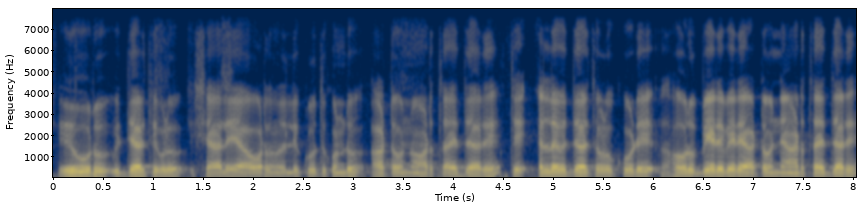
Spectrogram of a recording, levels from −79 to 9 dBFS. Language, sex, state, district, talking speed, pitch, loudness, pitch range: Kannada, male, Karnataka, Bijapur, 110 wpm, 130 Hz, -17 LUFS, 125-140 Hz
